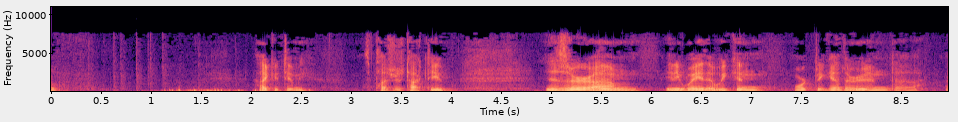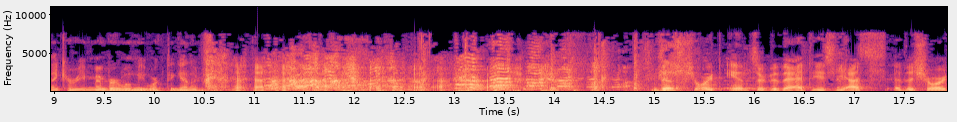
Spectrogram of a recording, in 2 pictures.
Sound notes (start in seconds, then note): 10.5 laughter, Kuthumi chuckling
